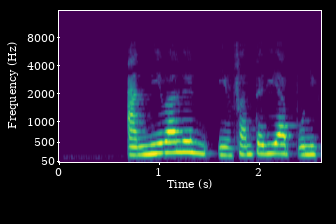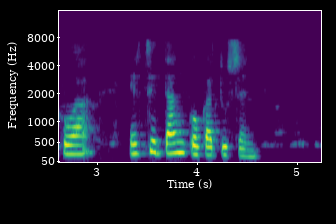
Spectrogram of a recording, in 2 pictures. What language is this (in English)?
Basque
